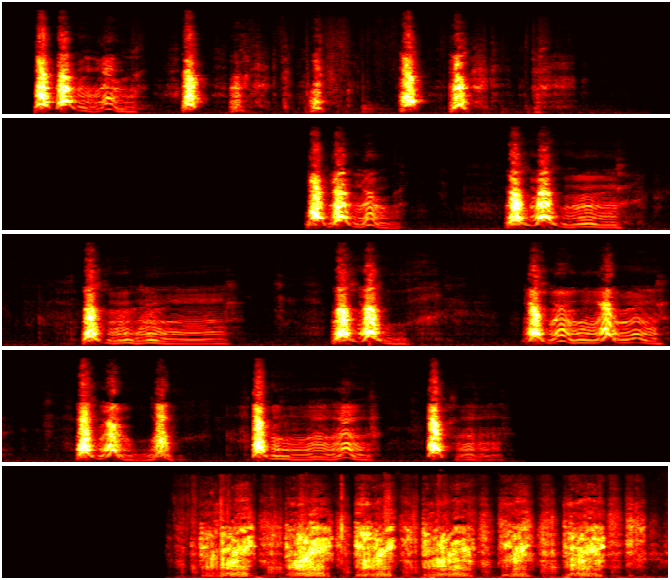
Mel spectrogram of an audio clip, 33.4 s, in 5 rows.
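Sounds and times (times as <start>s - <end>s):
German Shepherd barking: 0.3s - 3.4s, 4.0s - 5.6s, 9.7s - 10.7s, 11.7s - 12.4s, 14.1s - 14.6s, 16.6s - 17.4s, 18.6s - 20.0s, 20.8s - 21.8s, 22.5s - 23.7s, 24.3s - 24.7s, 28.4s - 33.3s
German Shepherd whining: 28.5s - 33.3s.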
